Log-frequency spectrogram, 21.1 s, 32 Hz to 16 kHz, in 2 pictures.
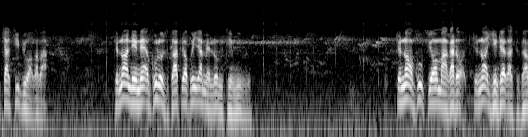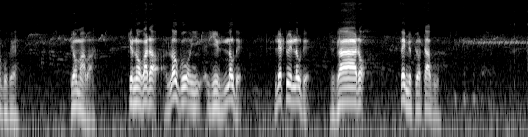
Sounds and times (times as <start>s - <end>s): Male speech, man speaking: 0.0s - 1.3s, 2.3s - 5.0s, 7.9s - 12.5s, 13.1s - 15.4s, 16.1s - 17.9s, 18.5s - 19.4s
Narration, monologue: 0.0s - 19.7s.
